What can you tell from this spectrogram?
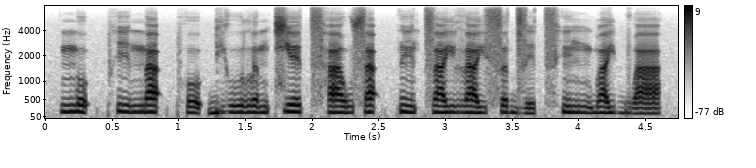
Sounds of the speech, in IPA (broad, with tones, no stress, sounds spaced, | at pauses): n̪ o˦ ʔ pʰ i˥˧ n̪ a˦ ʔ pʰ o˨ ʔ b j u˧ l ə˧ n t͡ɕ e˦ t͡sʰ a˧ w s a˦ ʔ t̪ ĩ˥˧ t͡s a˦ j l a˥˧ j s ə˦ d͡z i˨˩ t͡sʰ ĩ˥˧ ŋ b a˦ j b w a˧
